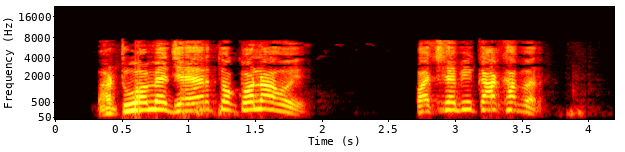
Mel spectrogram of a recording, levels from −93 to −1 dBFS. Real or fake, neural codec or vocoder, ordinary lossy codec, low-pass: real; none; AAC, 32 kbps; 7.2 kHz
